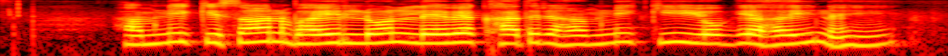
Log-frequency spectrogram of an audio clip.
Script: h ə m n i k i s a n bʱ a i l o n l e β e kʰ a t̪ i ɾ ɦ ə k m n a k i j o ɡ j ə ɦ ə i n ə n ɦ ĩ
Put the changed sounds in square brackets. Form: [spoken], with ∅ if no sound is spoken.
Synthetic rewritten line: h ə m n i k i s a n bʱ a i l o n l e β e kʰ a t̪ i ɾ ɦ ə [∅] m n [i] k i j o ɡ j ə ɦ ə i n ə [∅] ɦ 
